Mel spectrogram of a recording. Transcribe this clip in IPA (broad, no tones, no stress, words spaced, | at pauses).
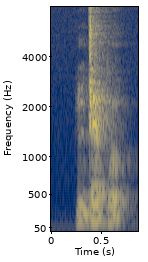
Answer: ndɛpʊ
